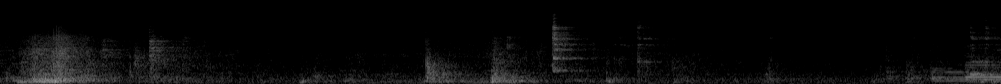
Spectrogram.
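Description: Handling noise from musicians resetting on stage: a heavy thump just after the start, then scattered knocks and clicks, one with a brief ringing pitch. Near the end, an instrument begins holding steady notes.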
